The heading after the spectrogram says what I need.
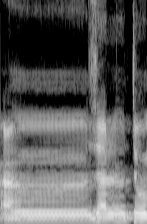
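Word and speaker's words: أنزلت: Wa aminu bima anzaltu musaddiqan. Nah, di sini untuk nun sukun bertemu dengan zai maka kita bacanya dengan samar ya.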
